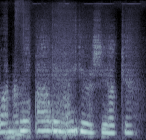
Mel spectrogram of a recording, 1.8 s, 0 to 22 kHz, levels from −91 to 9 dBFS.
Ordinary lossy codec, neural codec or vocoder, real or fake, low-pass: none; codec, 44.1 kHz, 0.9 kbps, DAC; fake; none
